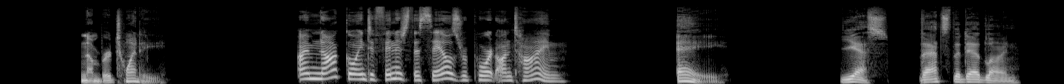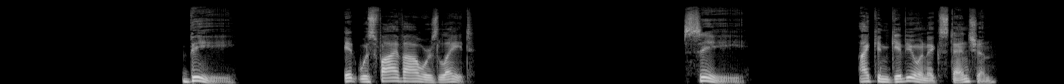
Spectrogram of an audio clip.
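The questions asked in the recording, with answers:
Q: I'm not going to finish the sales report on time.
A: C: I can give you an extension.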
